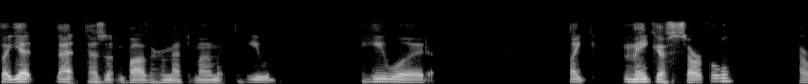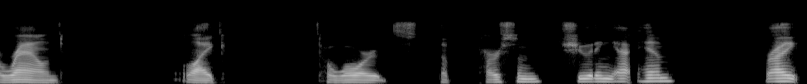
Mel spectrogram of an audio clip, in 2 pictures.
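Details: Male narrator who says he stutters a lot and repeats things, with word repetitions in this stretch; stuttering.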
